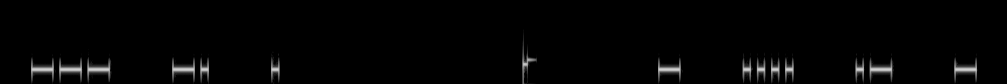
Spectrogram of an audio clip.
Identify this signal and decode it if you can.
Morse code, heard as a keyed tone, about 17 wpm, spaced as for 10 wpm, 700 Hz. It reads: ONE THAT
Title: 3x Character Spacing - Top 100 Words - 17wpm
